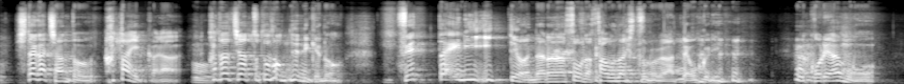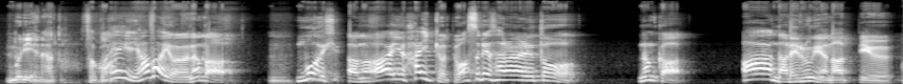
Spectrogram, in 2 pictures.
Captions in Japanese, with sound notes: 下がちゃんと硬いから形は整飛んでんねけど 絶対に行ってはならなそうなサウナつがあって奥に [笑い] これはもう無理やなとそこ あれやばいよなんか うん もうあのああああああいう廃墟って忘れ去られるとなんかああれるんやなっていう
